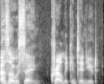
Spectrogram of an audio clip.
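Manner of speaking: steady read-aloud storytelling voice; story narration. Acted. Reads fan fiction aloud.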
